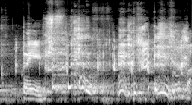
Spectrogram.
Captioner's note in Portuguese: Risos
